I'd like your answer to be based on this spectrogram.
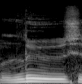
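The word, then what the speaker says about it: Lewes: Lose is the right way to pronounce that.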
